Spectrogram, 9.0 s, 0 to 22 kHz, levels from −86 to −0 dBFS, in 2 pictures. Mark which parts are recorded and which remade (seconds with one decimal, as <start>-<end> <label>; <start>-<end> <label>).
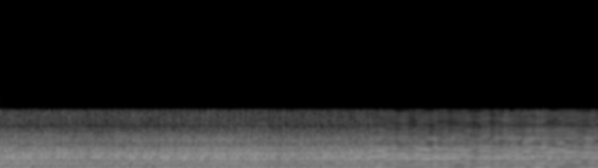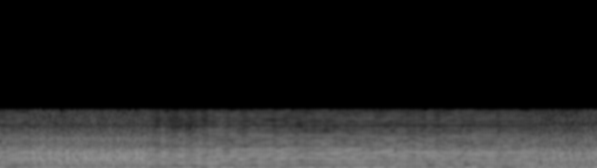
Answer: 0.0-2.8 recorded; 2.8-4.7 remade; 4.7-5.6 recorded; 5.6-8.5 remade; 8.5-9.0 recorded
